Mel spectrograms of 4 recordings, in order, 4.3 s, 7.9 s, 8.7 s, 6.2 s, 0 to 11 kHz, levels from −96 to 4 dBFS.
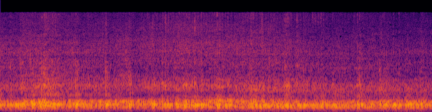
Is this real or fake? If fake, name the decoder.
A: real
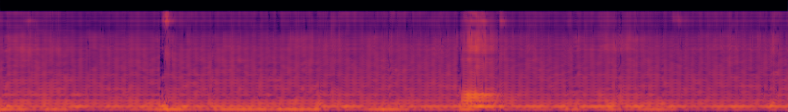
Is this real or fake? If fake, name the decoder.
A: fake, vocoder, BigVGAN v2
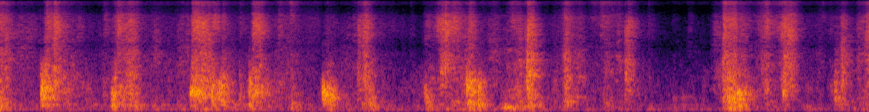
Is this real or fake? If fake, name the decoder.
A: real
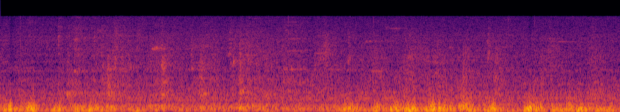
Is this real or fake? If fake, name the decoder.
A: real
